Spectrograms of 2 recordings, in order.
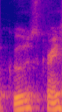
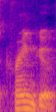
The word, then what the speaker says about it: Screen Goo: Goose screen, this is 2 years ago. Screen Goo. I'm saying the name wrong. All the time I'm saying goose screen. It's Screen Goo.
